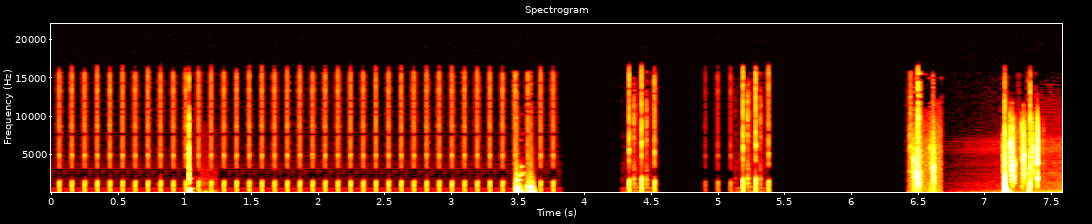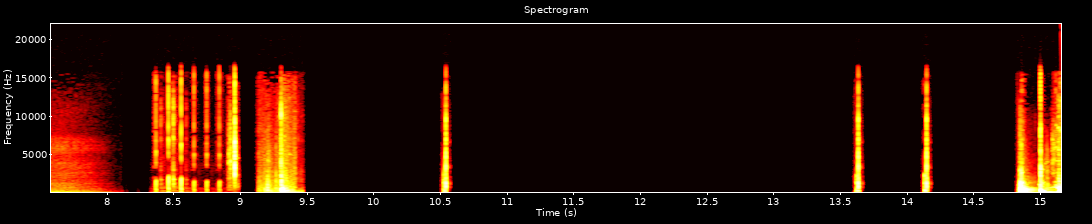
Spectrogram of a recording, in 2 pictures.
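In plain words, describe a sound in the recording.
Menu clicks and blips sound one after another.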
